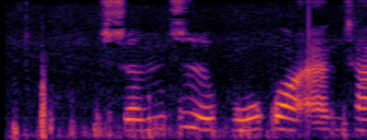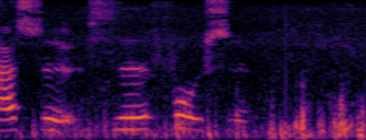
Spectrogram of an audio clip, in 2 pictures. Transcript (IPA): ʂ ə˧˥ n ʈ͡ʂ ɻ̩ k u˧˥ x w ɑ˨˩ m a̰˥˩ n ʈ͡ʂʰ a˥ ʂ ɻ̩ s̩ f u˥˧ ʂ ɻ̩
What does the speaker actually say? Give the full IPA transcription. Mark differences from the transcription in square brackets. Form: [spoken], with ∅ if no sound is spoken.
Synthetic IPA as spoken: ʂ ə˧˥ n ʈ͡ʂ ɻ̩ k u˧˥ [k] w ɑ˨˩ [ŋ] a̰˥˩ n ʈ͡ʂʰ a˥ ʂ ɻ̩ s̩ f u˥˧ ʂ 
